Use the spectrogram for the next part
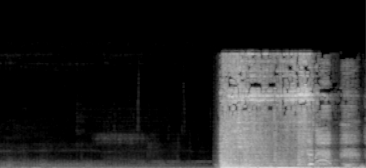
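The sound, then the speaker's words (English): Inside a dark underground shaft, after about three seconds of low, quiet rumble, the heavy chains secured to the wheel of a metal hatch burst into a sudden loud metallic rattle and clank as something thrusts against the hatch door, continuing harshly and easing slightly toward the end. “The chains rattle as something thrusts against the hatch door.”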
